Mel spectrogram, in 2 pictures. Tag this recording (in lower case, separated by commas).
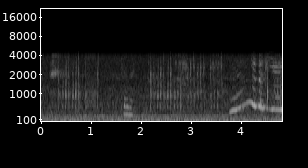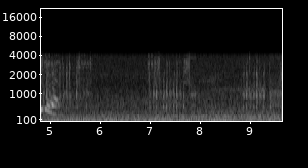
speech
